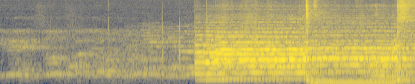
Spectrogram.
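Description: Electronic keyboard playing an organ-voiced introduction to a worship song: soft sustained chords at first, swelling to a loud full chord about two seconds in, with low bass notes joining about a second later.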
